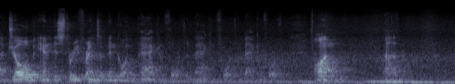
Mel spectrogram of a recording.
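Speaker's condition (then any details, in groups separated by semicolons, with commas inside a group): No condition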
